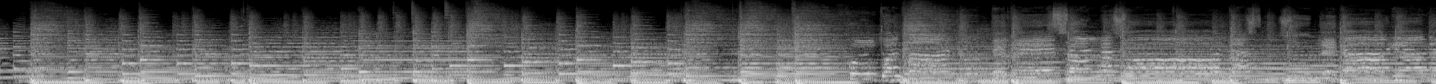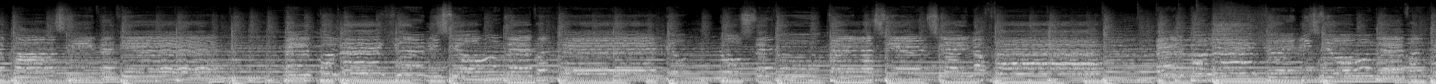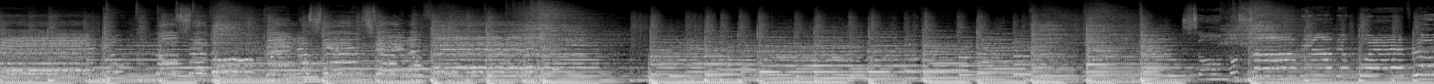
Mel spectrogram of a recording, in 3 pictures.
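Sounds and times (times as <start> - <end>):
anthem music: 0.3 - 42.9.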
